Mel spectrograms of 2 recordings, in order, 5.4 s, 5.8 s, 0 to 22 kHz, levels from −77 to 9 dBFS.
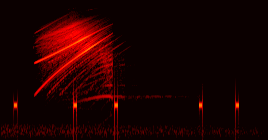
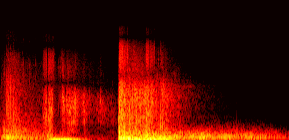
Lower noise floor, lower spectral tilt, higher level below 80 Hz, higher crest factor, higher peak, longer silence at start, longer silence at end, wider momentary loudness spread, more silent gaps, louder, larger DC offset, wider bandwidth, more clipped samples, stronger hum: first, -74 dBFS vs -44 dBFS; second, 4 dB/octave vs -8 dB/octave; second, -82 dBFS vs -20 dBFS; about the same, 18 dB vs 18 dB; second, -16 dBFS vs 0 dBFS; first, 0.25 s vs 0 s; first, 0.6 s vs 0.15 s; about the same, 18 LU vs 17 LU; neither; second, -30 LUFS vs -21 LUFS; neither; first, 17 kHz vs 6.4 kHz; neither; neither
